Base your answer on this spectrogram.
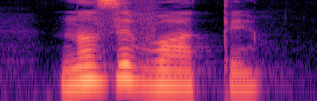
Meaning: to name, to call
- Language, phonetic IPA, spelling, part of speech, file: Ukrainian, [nɐzeˈʋate], називати, verb, Uk-називати.ogg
